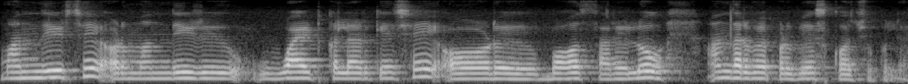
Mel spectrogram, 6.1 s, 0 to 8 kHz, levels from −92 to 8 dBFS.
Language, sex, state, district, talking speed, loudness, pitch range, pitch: Maithili, female, Bihar, Katihar, 180 wpm, -17 LUFS, 195-220 Hz, 205 Hz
